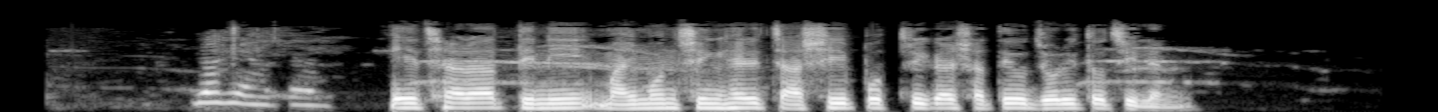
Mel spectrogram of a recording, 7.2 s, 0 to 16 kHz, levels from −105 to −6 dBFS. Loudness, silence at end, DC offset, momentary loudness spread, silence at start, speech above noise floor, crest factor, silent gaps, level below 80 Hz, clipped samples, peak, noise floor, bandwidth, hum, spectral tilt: -14 LUFS; 1.25 s; under 0.1%; 13 LU; 0.95 s; 54 dB; 14 dB; none; -52 dBFS; under 0.1%; -2 dBFS; -68 dBFS; 7.2 kHz; none; -7 dB/octave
